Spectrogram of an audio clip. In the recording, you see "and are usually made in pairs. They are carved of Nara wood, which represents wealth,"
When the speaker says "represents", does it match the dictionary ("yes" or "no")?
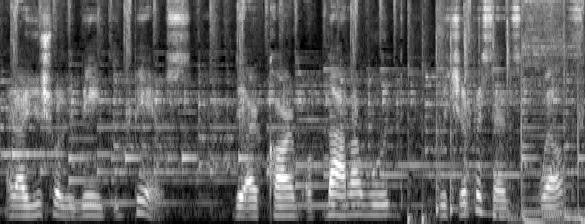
no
